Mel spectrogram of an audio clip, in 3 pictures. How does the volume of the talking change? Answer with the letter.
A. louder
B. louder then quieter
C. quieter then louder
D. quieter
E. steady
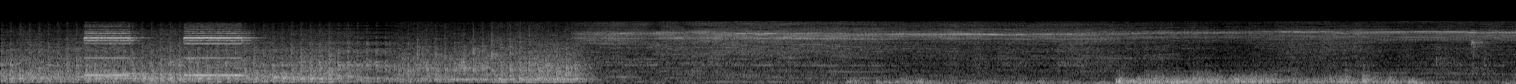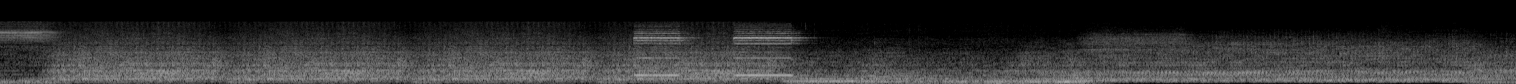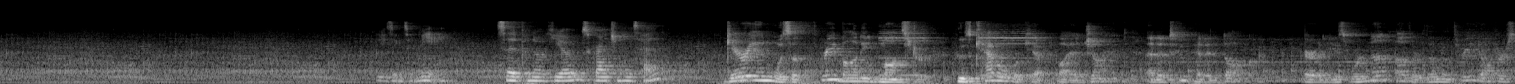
D.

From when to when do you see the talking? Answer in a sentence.
The talking can be heard from 34.0 to 45.4 s.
